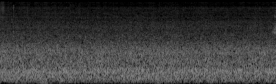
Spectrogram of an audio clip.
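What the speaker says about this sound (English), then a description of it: "Man, the creek's much wider up here." A swift creek about 40 feet wide flows in a steady, full broadband rush of water, loud and close, continuous throughout with no voices.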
